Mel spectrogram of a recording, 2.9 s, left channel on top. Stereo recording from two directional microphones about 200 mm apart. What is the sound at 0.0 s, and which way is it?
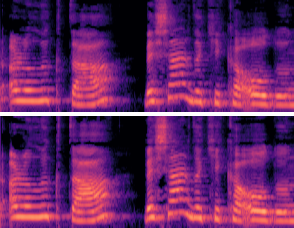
A woman's voice, 20° right (ahead or behind).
